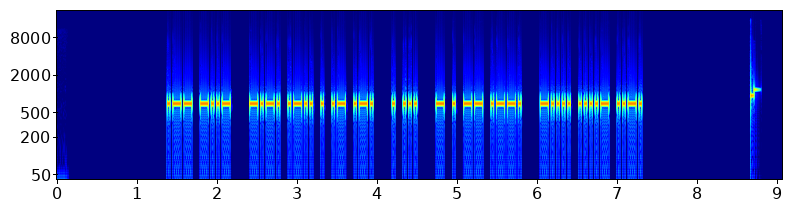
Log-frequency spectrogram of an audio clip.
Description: Morse code, heard as a keyed tone, about 34 wpm, 700 Hz. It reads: WX CLEAR ES TEMP 64F
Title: K1USN SST QSO Practice 35wpm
